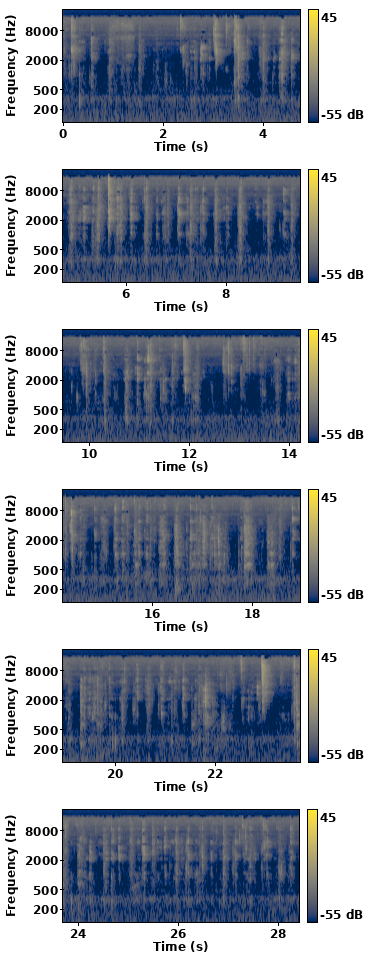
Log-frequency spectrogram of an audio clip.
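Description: Close-miked chewing and biting as a man eats rice, corned beef and fried dried fish (tuyo) with his fingers. Many small wet clicks and smacks come at an irregular pace over a low steady hum.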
